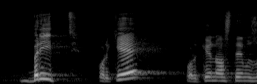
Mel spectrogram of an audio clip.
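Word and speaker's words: בְּרִית: Ninguém diz Berit, nós dizemos Brit.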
